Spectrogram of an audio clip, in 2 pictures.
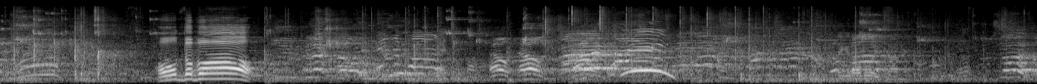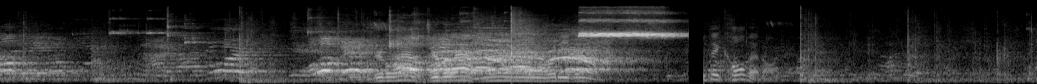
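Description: Adults in a nearby crowd talk and call out.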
